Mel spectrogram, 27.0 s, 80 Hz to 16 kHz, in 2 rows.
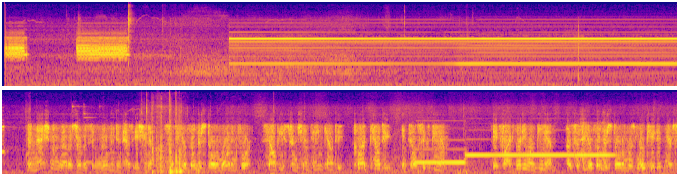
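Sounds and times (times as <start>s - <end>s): single-pitch warning alarm tone: 4.5s - 13.6s, 21.7s - 26.3s
digital data screech: 23.2s - 27.0s.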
